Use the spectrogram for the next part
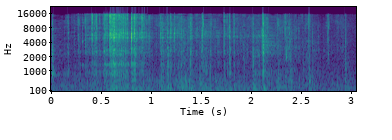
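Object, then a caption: Bar of soap. A solid pink bar of soap, held in the fingers, is shaved into flakes with a utility knife blade. A series of short, dry, high-pitched scraping and cutting strokes is heard, loudest near the start and then lighter, with no ring after each stroke.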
